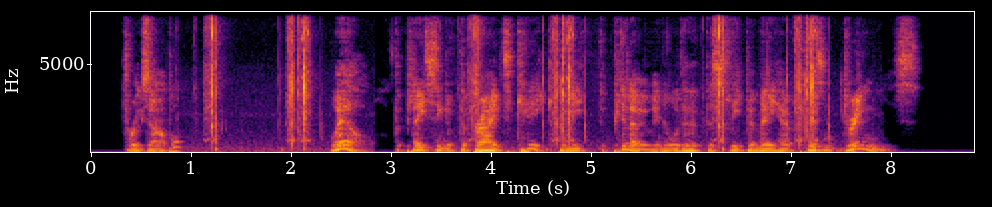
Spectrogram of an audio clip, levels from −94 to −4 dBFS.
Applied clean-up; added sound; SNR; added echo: none; Camera; 5 dB; reverberation time 0.2 s.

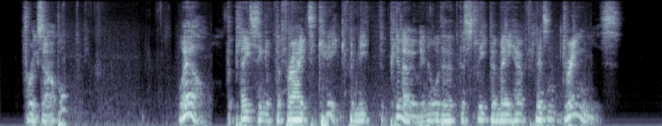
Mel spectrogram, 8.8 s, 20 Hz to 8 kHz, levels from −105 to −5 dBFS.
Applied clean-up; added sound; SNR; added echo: neural separator model SepFormer DNS4.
